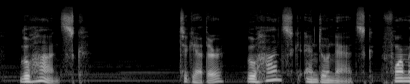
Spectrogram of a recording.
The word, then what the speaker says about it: Luhansk: is the region lujansk note here this letter sounds pretty close or identical to the English letter h loheinsk thus in English this region of Ukraine and its major city are called luhansk together luhansk and donatsuk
